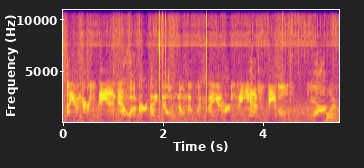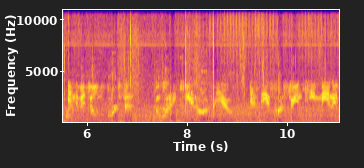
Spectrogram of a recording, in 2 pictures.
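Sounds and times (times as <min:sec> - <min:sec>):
speech over telephone line: 0:00.0 - 0:11.0.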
